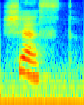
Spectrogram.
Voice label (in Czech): "šest", Czech; numbers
